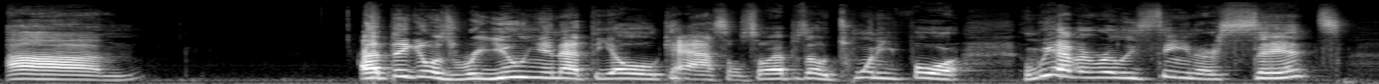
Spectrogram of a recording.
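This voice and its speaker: A woman giving a casual, excitable recap and review of anime episodes, breaking into laughter and correcting herself as she goes. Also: medium pitch, moderate pace. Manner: excitable, laughs out loud, restarts and self-corrects.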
